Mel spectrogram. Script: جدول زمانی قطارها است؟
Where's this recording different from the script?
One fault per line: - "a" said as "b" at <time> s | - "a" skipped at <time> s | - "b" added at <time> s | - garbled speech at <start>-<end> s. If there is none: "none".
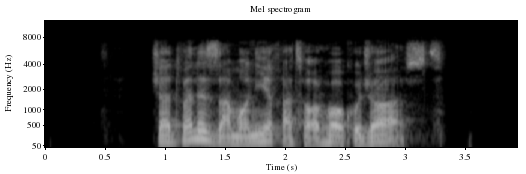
- "کجا" added at 2.4 s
